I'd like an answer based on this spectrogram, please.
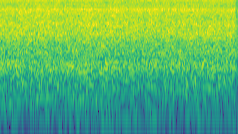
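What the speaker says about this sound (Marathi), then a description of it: "धबधबा बघू शकताय." A waterfall near a Konkan crab-catching spot roars steadily and close, a dense unbroken rush of falling water filling the short stretch with no voices over it.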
